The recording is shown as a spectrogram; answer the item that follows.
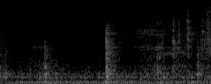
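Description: Faint handling sounds at a kitchen counter: a couple of light knocks, the clearest about a second in, as a spice packet is handled beside a glass mug with a spoon in it.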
